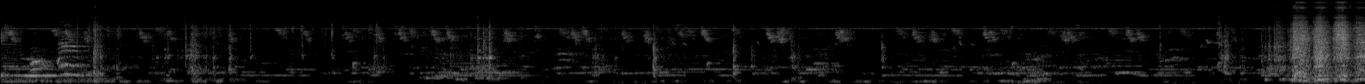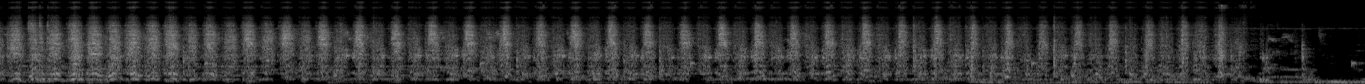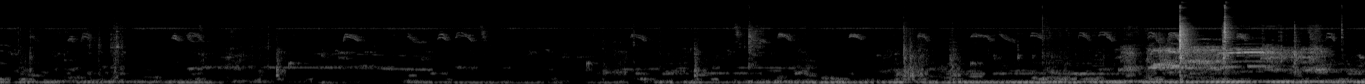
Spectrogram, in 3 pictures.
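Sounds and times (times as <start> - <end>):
small birds chirping: 0.0 - 12.6, 26.1 - 40.9
hand saw cutting wood: 12.3 - 26.8.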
